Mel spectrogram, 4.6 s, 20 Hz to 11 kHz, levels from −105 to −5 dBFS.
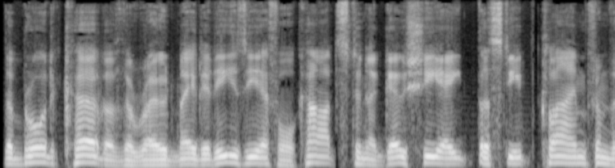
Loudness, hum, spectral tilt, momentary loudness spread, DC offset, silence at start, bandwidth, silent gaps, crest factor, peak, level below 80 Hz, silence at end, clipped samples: -19 LUFS; none; -4.5 dB/octave; 3 LU; under 0.1%; 0.05 s; 11 kHz; none; 14 dB; -4 dBFS; -50 dBFS; 0 s; under 0.1%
